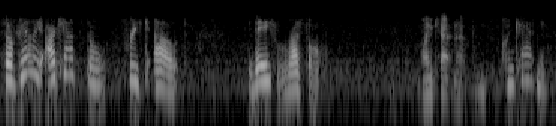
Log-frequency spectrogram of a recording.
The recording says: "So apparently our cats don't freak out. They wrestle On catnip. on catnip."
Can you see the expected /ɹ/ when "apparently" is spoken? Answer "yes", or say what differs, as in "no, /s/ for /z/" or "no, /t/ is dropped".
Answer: no, /l/ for /ɹ/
